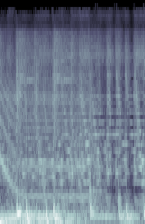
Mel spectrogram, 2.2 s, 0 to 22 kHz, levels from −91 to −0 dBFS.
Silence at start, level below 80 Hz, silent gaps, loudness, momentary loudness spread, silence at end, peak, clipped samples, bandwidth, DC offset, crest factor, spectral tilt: 0 s; -24 dBFS; none; -16 LUFS; 7 LU; 0 s; 0 dBFS; under 0.1%; 18 kHz; under 0.1%; 14 dB; -5 dB/octave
